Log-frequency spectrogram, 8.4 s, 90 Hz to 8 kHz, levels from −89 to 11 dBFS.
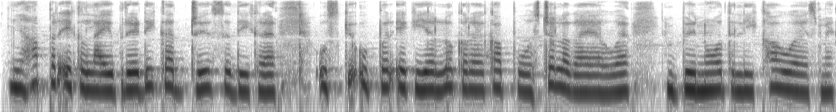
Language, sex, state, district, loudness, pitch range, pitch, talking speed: Hindi, female, Jharkhand, Garhwa, -16 LUFS, 210-240 Hz, 225 Hz, 160 wpm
